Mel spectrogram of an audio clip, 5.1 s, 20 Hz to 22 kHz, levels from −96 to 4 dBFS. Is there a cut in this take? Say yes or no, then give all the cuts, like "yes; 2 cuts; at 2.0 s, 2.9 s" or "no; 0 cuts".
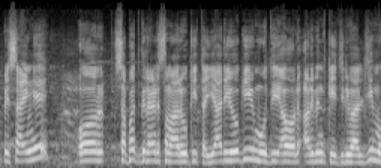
no; 0 cuts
